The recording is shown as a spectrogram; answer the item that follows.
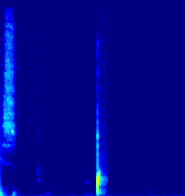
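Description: A spoken phrase ends right at the start, then silence broken by a single short pop a little after a second in.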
